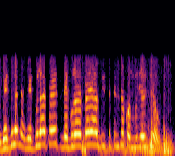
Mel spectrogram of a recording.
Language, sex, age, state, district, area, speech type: Odia, male, 45-60, Odisha, Kendujhar, urban, conversation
